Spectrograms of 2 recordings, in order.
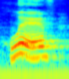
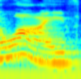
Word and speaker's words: live: Live dá esse sentido. Não é live, tudo bem? Aqui a gente pronuncia viver, tá? No sentido de morar e tudo mais, a gente pronuncia live.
